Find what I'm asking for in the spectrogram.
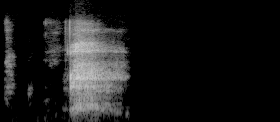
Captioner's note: sighing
